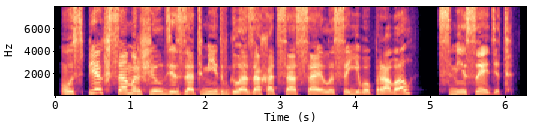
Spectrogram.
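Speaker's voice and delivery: plain reading voice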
